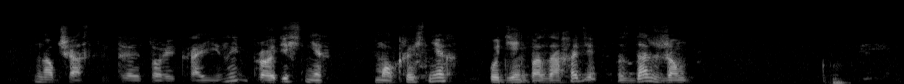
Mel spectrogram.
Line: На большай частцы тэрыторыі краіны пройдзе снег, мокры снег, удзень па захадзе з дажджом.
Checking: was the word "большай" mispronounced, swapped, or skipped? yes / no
yes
